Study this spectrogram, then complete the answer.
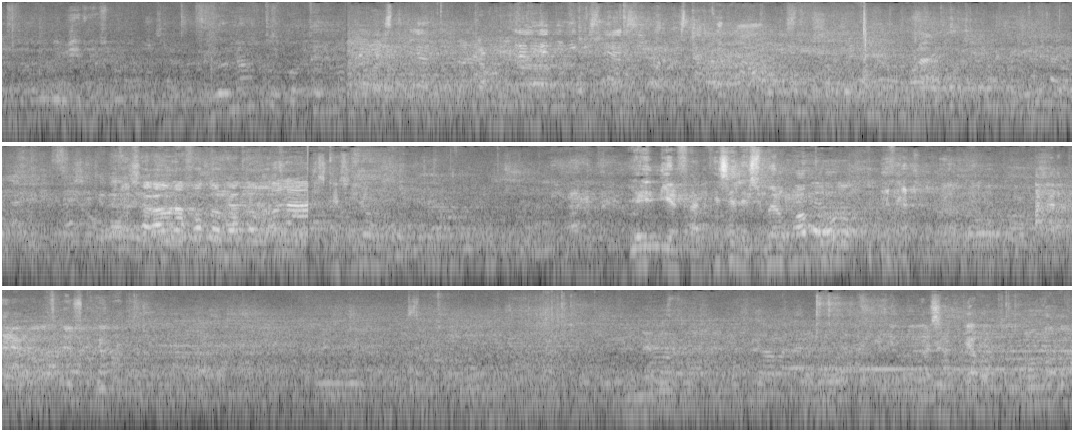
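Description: A crowd of men and women chat nearby.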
